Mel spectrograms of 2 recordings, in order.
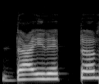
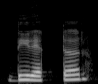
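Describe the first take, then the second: First: डायरेक्टर said in full with a long first 'daai'; full pronunciation. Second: डायरेक्टर reduced to 'di-rek-tar'; shortened pronunciation. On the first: Teacher giving the original form for a stress example, डायरेक्टर as 'daai-rek-tar'. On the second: Teacher showing how stress changes a word, डायरेक्टर as 'di-rek-tar'. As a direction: say डायरेक्टर with a short 'di' opening. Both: Shown as a demonstration. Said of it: "जैसे".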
